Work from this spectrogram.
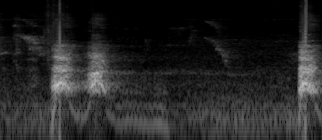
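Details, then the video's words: Labrador Retriever gives three loud, harsh barks, two close together and one after a pause, annoyed by chirping birds. "Labrador dog barking hardcore"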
